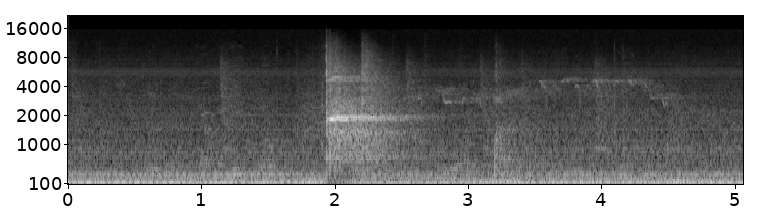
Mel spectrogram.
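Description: A bat hits a baseball once, about two seconds in, a sharp crack with a short ringing tail, and a softer knock follows about a second later. A steady low hum runs underneath.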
